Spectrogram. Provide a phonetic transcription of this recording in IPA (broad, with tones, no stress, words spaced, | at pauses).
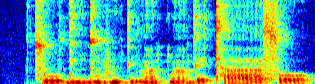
t͡soː˨dĩ˨ dũ˦˨vĩ˦kɪ˨lã˦ kʷã˦˨ɡɛ˦ tʰaː˨˦sɔ˦˨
